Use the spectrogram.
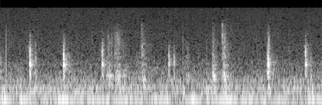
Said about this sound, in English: When you walk into this house, Leif, close the door quietly. Now go back and do it.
